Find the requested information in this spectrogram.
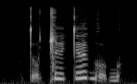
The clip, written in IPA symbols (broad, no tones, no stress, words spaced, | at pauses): t̪o̰ǀyt̪øɡo̰ɡ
